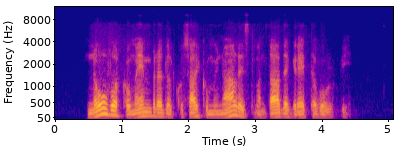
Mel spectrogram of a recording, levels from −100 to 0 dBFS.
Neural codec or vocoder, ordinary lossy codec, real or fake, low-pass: none; Opus, 16 kbps; real; 7.2 kHz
